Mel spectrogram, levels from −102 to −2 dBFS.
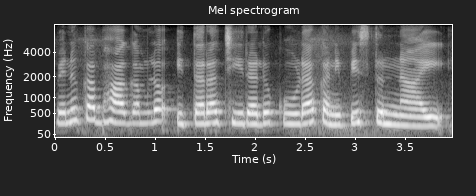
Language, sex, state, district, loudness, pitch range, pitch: Telugu, female, Telangana, Hyderabad, -14 LUFS, 250-275 Hz, 260 Hz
